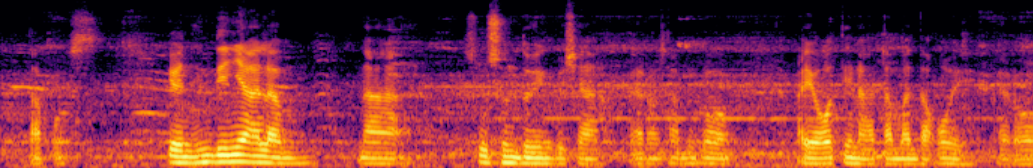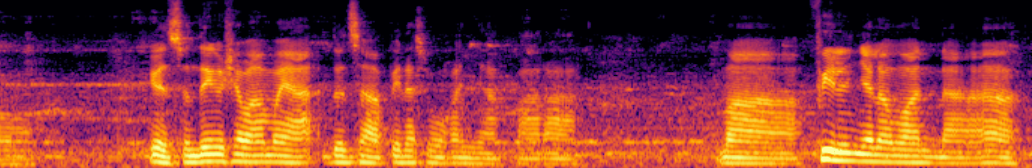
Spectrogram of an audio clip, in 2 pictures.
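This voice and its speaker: A man with a fairly low pitch and ordinary pitch variation speaks at a moderate pace with long, frequent pauses, over noticeable background noise and audible room echo. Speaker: vlogger. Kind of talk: casual vlog talk.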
